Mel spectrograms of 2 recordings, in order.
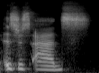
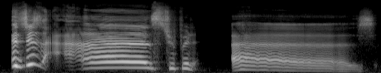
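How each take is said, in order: First: Said in the usual way. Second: Very slow, stretched-out ADS, sinking lower; long groaned complaint, trailing down; drawn-out grumble. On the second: Real, not acted. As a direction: drag out each ADS as a long whiny groan.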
